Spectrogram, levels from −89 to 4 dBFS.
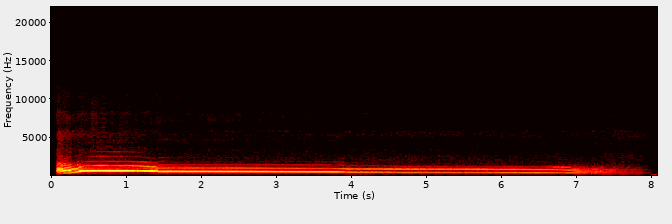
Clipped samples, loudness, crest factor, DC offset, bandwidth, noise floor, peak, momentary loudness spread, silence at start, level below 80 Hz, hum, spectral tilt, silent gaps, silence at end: under 0.1%; -23 LUFS; 14 dB; under 0.1%; 2.6 kHz; -60 dBFS; -12 dBFS; 23 LU; 0.05 s; -84 dBFS; none; -6 dB/octave; none; 0.75 s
